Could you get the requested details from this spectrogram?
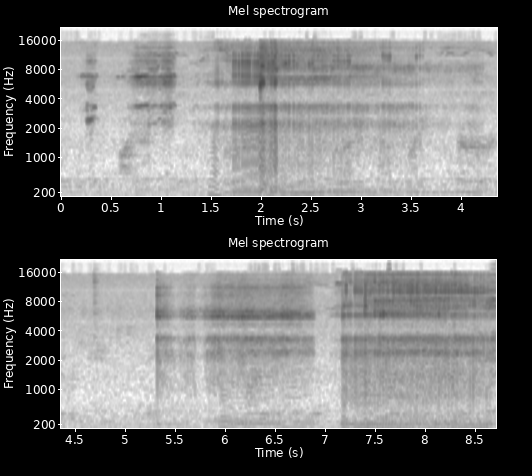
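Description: Soft, rough breathing noises with a faint purring rattle over a quiet room background; cat snoring.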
